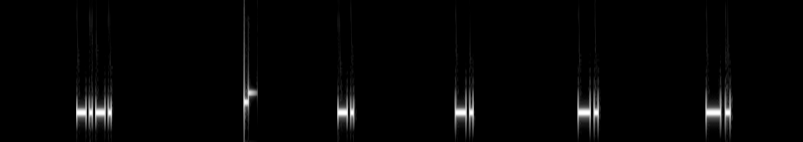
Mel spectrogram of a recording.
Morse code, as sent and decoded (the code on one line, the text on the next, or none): -.-. / -. -. -. -.
C NNNN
